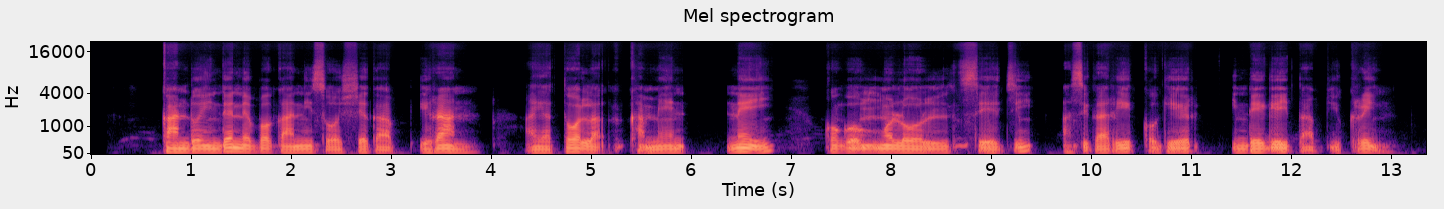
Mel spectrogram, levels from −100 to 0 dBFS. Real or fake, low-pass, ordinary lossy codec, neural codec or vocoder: fake; none; none; codec, 44.1 kHz, 7.8 kbps, DAC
